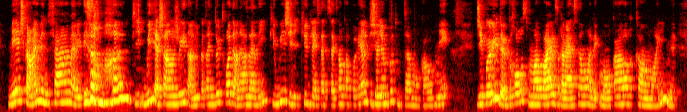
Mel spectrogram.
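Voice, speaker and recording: Over noticeable background noise, a woman with a fairly high voice talks at a moderate pace, her intonation lively and her loudness swinging widely. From Quebec. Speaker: nutritionist. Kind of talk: casual interview chat.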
